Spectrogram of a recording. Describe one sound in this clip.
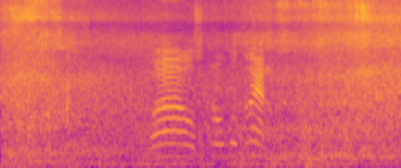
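A bus engine roars as the bus passes close by.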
